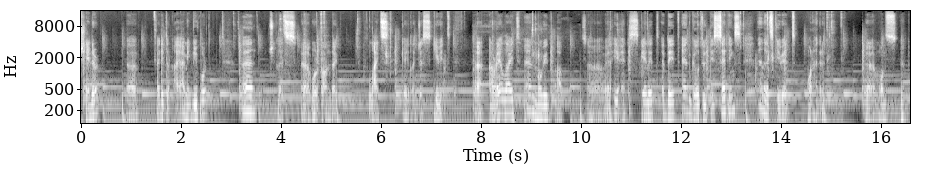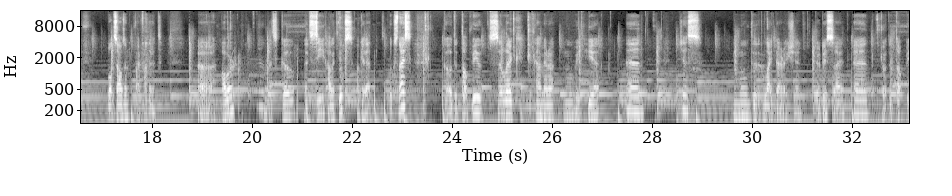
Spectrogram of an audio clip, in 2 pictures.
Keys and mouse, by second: 0.1 click, 3.0 click, 4.8 KP_0, 6.1 shift+a, 9.0 g, 9.1 z, 10.7 s, 12.3 click, 13.3-17.8 drag, 19.5 click, 20.0 KP_0, 21.7 KP_0, 23.5 KP_7, 24.7 click, 25.5 shift+d, 27.1-28.0 middle drag, 28.8 click, 31.1 click, 32.5 KP_7.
